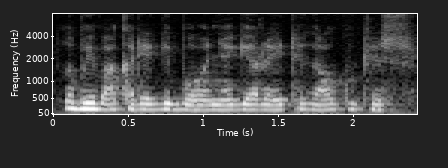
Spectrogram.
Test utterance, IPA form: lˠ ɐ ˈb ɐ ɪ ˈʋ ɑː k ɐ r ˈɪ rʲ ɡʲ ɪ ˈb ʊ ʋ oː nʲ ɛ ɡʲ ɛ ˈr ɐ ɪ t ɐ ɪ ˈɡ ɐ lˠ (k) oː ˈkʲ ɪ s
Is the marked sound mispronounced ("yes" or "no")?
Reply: no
